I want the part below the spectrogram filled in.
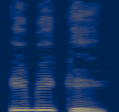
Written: ಇಬ್ಬಗೆ

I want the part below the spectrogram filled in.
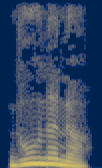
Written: ಧೂನನ

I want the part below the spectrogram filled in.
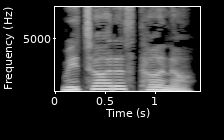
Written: ವಿಚಾರಸ್ಥಾನ

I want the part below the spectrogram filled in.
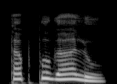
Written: ದಾಪುಗಾಲು

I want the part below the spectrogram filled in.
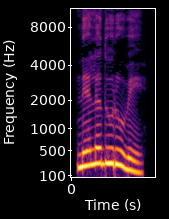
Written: ನೆಲದುರುವೆ

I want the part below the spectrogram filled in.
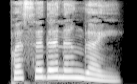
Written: ಪಸದನಂಗೈ

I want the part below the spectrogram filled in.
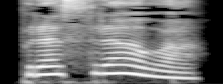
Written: ಪ್ರಸ್ರವ

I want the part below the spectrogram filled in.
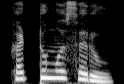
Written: ಕಟ್ಟುಮೊಸರು

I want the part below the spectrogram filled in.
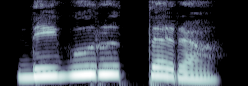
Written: ದಿಗುರುತ್ತರ

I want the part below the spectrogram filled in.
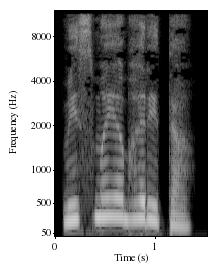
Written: ವಿಸ್ಮಯಭರಿತ

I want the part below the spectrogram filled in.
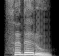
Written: ಸದರು

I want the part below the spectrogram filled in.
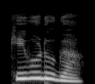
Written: ಕವಡುಗ

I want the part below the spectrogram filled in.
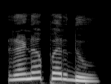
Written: ರಣಪರ್ದು

